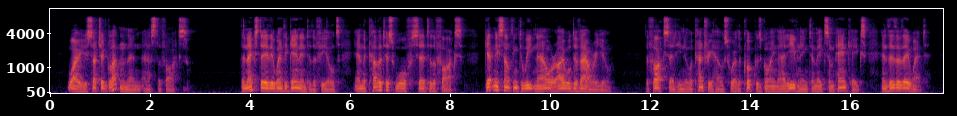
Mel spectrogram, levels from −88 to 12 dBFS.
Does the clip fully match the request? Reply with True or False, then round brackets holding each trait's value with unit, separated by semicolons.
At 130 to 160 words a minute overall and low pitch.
False (205 wpm; 95 Hz)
